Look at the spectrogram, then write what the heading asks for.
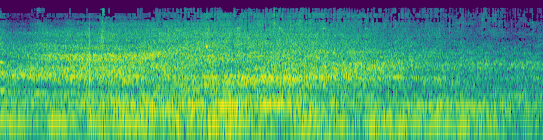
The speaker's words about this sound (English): And you're getting the full Brooklyn vibe today with cars with the windows rolled down and music and trucks.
